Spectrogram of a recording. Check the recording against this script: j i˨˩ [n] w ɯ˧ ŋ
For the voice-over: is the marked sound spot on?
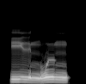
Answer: yes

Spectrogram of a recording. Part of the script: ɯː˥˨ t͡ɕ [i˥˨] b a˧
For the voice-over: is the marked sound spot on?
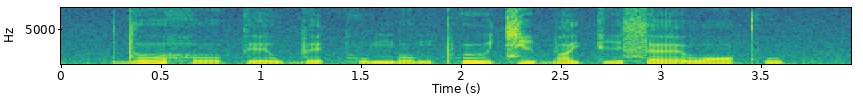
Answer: yes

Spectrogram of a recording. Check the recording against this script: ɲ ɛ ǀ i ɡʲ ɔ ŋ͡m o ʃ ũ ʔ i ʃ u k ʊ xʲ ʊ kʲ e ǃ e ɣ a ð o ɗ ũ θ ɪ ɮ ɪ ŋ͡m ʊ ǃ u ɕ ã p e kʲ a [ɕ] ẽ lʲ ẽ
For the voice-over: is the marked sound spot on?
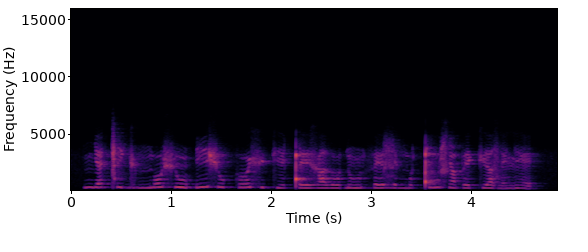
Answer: no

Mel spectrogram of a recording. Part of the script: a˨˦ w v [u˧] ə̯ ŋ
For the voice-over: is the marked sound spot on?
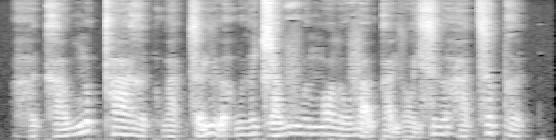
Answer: yes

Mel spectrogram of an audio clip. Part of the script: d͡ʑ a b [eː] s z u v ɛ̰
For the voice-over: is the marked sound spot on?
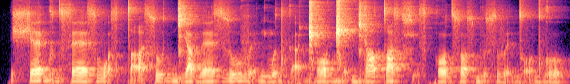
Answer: no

